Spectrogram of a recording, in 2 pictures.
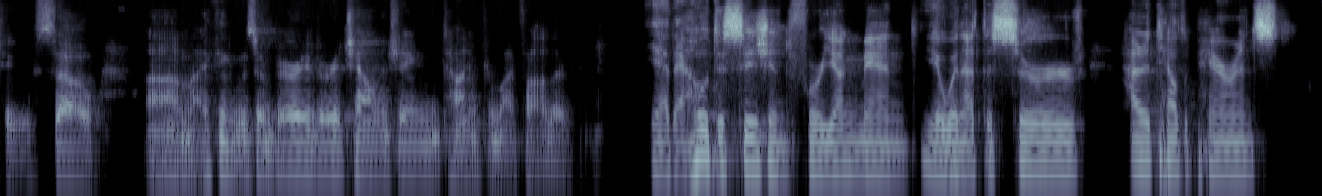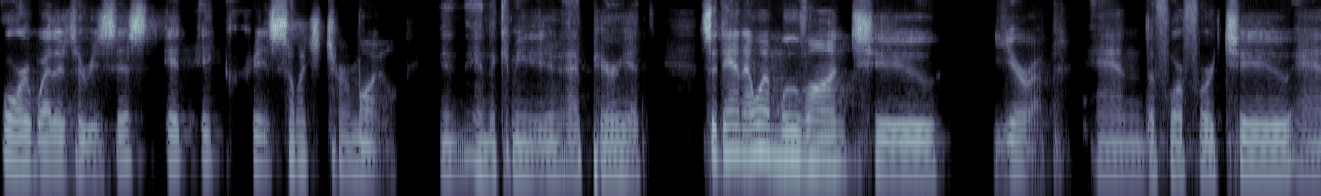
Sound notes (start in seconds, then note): none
